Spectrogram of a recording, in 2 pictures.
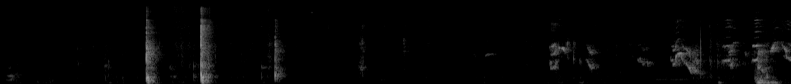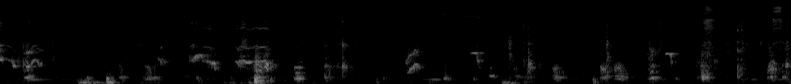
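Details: Siberian Husky puppies indoors, a run of high, thin whining squeaks that rise and fall, tightly bunched through the second half, after a few sharp knocks early on.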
